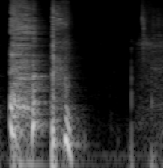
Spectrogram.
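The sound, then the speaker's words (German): Throat clearing from one person: a few short, harsh, raspy bursts in quick succession, followed by a brief click and a faint breathy sound. “Ja, ich habe es von einer sehr schlauen Person gelernt, dass Räuspern etwas vom Schlechtesten ist, was für die Stimme,”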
